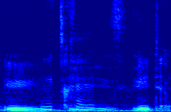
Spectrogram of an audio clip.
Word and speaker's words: Utrecht: I'm from Utrecht, and you can pronounce the U really well. So Utrecht.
